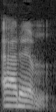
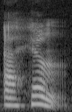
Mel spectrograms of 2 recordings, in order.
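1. t 顺畅地直接连到 him 上。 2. t 在 him 前面保持不释放。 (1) "如果呢你不强调末尾的这样一个介词宾语，你可以呢把它读成一个击穿" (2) "如果你想强调这样一个介词宾语him，那么在这里呢可以选择做一个不完全失去爆破的处理"

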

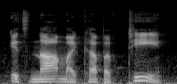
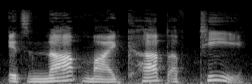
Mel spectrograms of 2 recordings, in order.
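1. 这句话读得比较快。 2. 这句话读得比较慢。

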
